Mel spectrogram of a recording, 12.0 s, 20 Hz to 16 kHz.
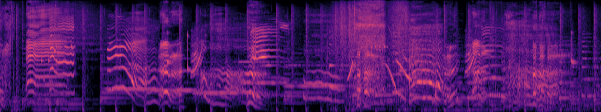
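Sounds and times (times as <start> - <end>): cartoon background music: 0.0 - 12.0
high-pitched squeaky cries: 0.6 - 1.5.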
